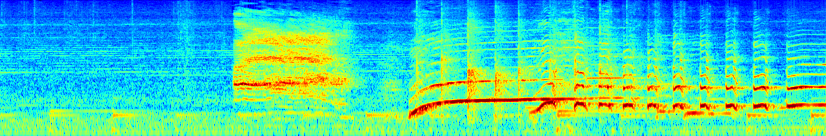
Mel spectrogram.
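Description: Baby's high-pitched 'war cry' as she pushes up to stand: a short breathy squeal about two seconds in, then a loud voice that rises and holds, pulsing rapidly, for the last three seconds. Soft background music underneath.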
